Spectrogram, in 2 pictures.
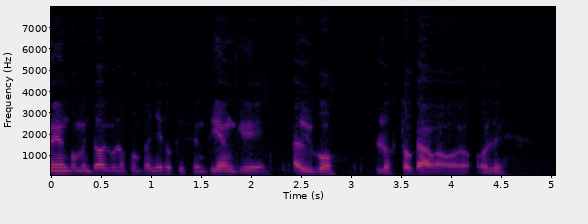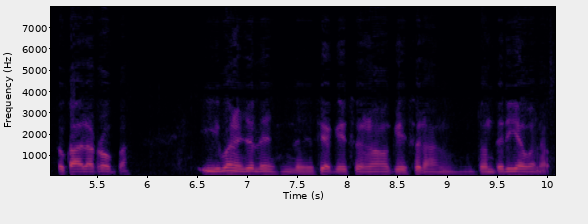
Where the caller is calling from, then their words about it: Málaga, Andalusia, Spain; de Málaga.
